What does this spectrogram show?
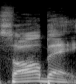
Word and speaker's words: Sabe: Write it out phonetically. S-A-W. Bay. I just did it. Okay. I just did it. Saul Bay. Yeah, there you go.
